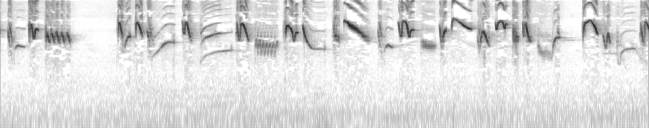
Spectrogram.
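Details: Energetic grey singing finch lure song: after a short trill and pause, a steady chain of high looping whistles and chips runs on without breaks.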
